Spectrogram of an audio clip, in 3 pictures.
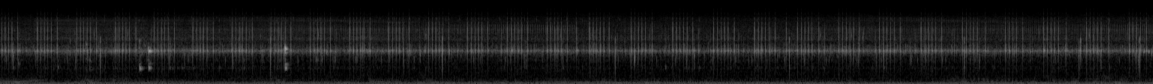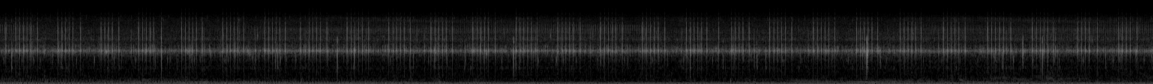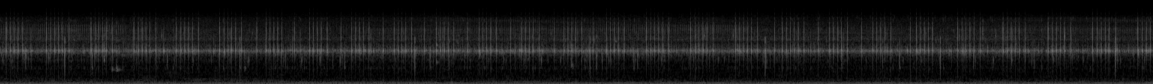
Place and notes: underwater activity in a pond just right after rain
Atkočiškės, Lithuania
